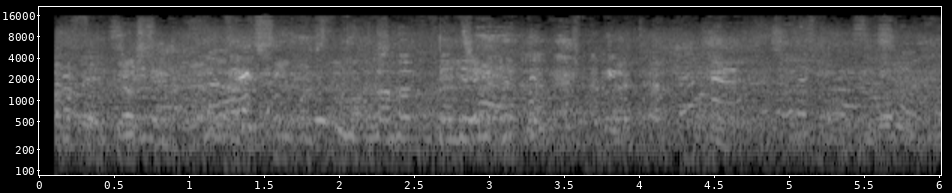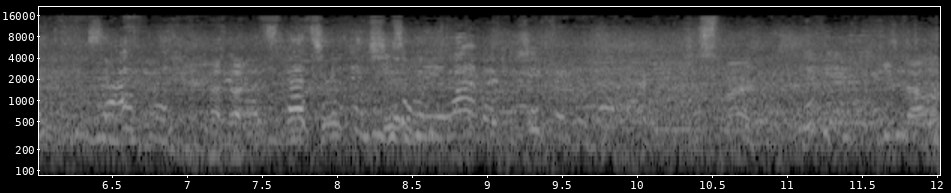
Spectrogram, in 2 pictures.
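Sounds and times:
chatter of people talking: 0.1s - 12.0s.

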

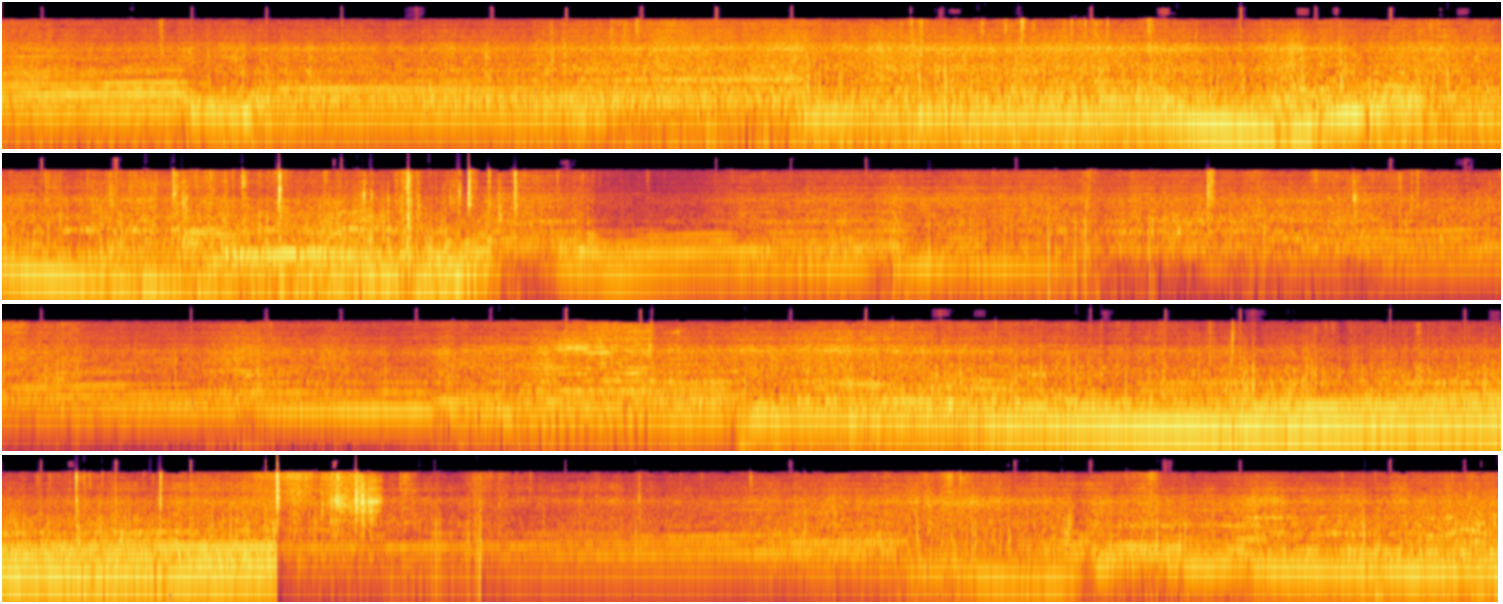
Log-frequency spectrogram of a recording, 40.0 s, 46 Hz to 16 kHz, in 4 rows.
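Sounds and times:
car engine revving: 0.0s - 39.9s.

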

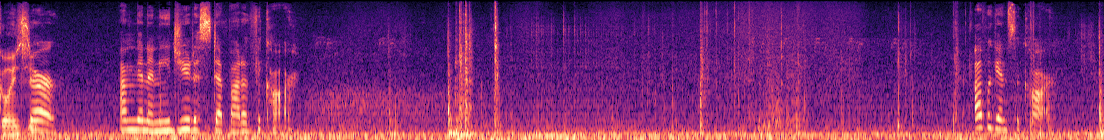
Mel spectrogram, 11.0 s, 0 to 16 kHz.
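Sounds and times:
car engine rumble: 0.6s - 9.8s
car door opening: 3.8s - 8.2s.

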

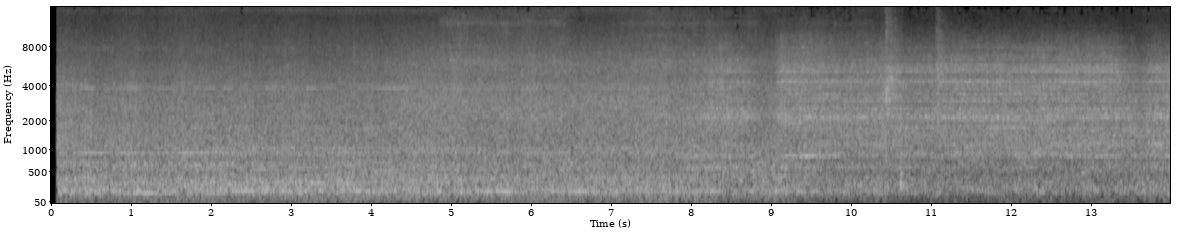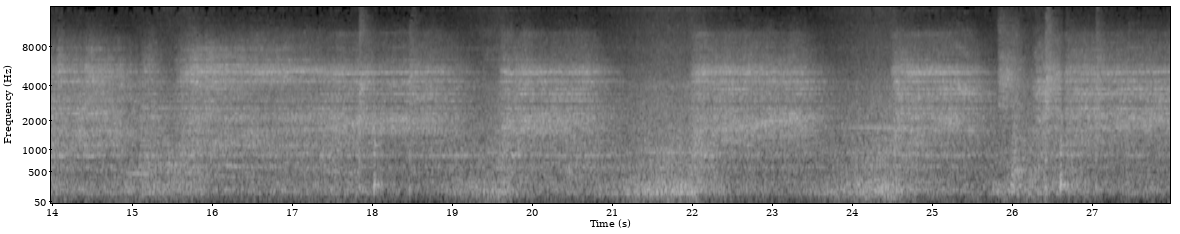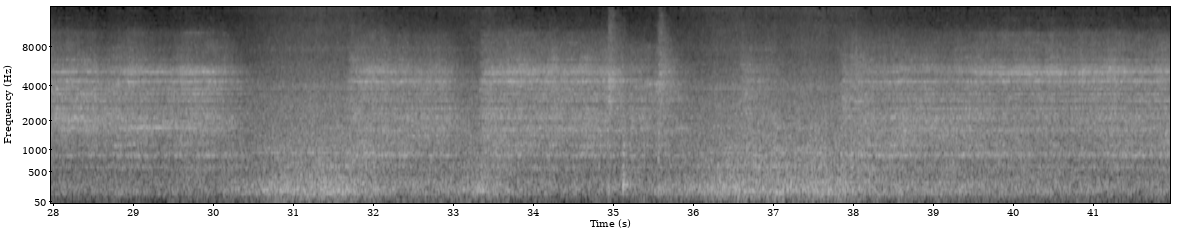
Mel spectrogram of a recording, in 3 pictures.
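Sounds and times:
packaging machine whirring: 1.8s - 41.9s.

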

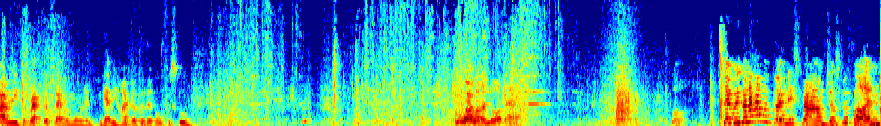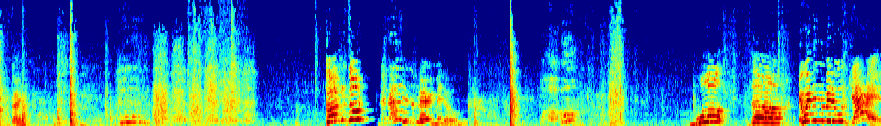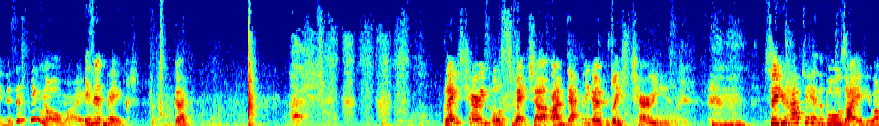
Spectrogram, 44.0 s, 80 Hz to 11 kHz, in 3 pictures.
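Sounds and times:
girls laughing and gasping: 40.7s - 42.0s.

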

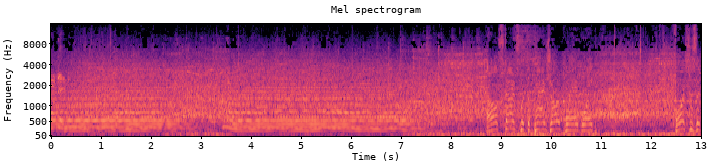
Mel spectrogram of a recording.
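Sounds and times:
arena goal horn blowing: 0.0s - 8.2s
crowd cheering: 0.0s - 13.0s.

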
